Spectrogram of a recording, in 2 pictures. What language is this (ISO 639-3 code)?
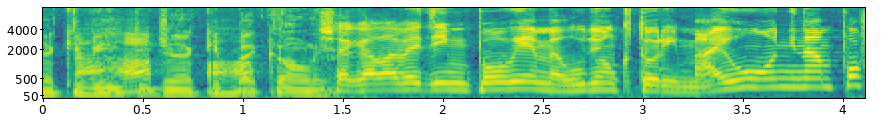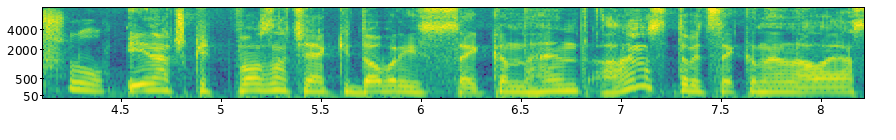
slk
